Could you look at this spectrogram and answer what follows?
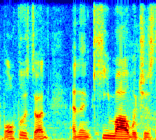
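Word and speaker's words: Qiamah: And again, what we're looking for is Kima. It's spelled Q-I-A-M-A-H. Kima.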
